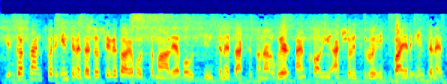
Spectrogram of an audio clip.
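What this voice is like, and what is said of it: Authentic Jamaican accent. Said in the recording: “you're our first caller ever from Jamaica ... Love the accent. ... That's authentic accent.”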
